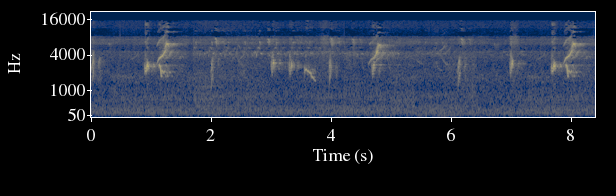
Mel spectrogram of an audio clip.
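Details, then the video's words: Red-vented bulbul calling in bright, sharp chirps and short upslurred whistles in loose bursts about every second or two, over soft steady background noise. "Red Vented bulbul - Bulbul - Indian Bulbul"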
